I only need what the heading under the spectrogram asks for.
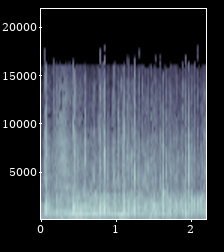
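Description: An audience claps steadily, a dense patter of many hands at moderate loudness, with faint voices and cheers mixed into the applause.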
